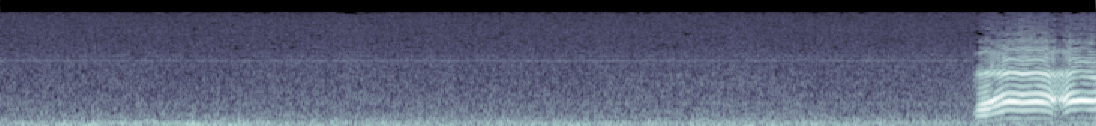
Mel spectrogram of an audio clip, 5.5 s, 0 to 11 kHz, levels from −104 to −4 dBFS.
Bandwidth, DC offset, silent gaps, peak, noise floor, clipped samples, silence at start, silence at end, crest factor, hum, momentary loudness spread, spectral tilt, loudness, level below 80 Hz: 7.8 kHz; under 0.1%; none; -2 dBFS; -37 dBFS; under 0.1%; 0.2 s; 0 s; 18 dB; none; 27 LU; -6 dB/octave; -13 LUFS; -40 dBFS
